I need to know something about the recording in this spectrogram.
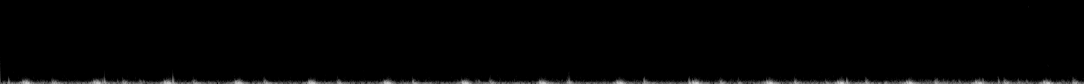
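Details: Own heart recorded at rest before exercise with an earbud mic and a glass; normal heart sounds at rest.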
